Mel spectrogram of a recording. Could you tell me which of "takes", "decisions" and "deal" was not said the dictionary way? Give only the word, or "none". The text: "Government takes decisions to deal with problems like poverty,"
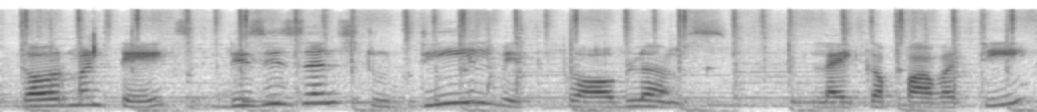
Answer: decisions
